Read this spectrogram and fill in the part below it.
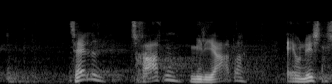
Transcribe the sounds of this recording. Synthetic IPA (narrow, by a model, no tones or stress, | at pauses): t͡sʰæl̰ð̞̩ˠt͡sʰʁad̥n̩miliɑ̰̈ːd̥ɐ | æɐjo̝nesd̥n̩s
